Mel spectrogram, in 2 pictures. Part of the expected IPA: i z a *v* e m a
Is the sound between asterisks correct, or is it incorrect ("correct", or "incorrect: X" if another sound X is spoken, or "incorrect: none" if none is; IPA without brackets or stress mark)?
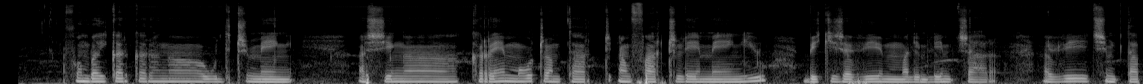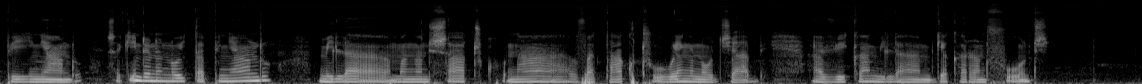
correct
